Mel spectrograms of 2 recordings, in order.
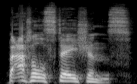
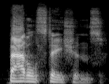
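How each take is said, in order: First: Higher and louder, ringing call; shouted order. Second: Spoken command to Sisay; firm order. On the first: Gerard calls crew through the tube, shouting. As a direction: call the whole ship to arms. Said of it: "He repeated the order into the tube". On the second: Gerard tells Sisay, firm. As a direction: command her directly. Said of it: "Gerard responded". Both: A narrator's reading.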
